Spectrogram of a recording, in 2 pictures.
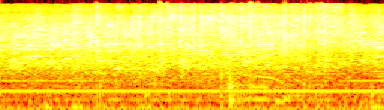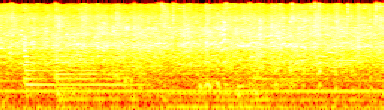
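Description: A live audience laughing and clapping, over a steady low hum. A short held musical note sounds about halfway through.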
